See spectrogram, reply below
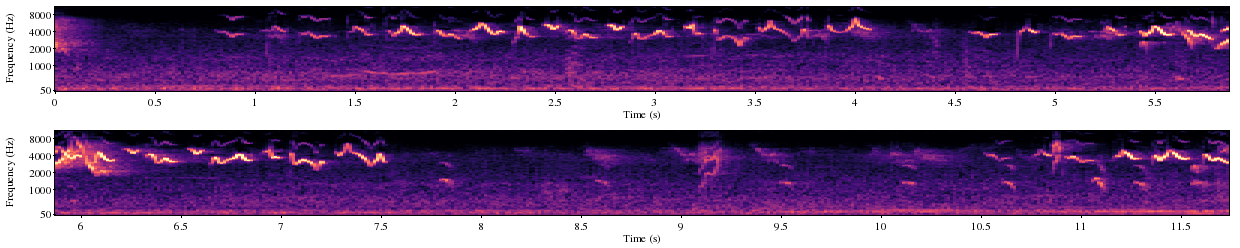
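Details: Ultramarine grosbeak attacking its reflection in a mirror delivers repeated flurries of high, warbled twisting notes separated by short quiet gaps, with soft background rumble.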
